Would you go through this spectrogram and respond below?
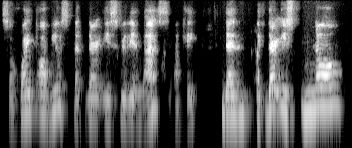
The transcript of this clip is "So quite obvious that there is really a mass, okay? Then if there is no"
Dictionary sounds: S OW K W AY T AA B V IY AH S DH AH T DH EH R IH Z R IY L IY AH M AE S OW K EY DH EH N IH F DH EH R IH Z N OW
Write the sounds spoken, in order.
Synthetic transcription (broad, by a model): S OW K W AY T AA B IY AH S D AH T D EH R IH S R IY L IY AH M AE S OW K EY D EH N IH F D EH R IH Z N OW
